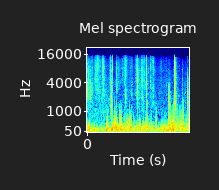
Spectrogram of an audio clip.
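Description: Thin, flexible plastic seedling pot crackling and clicking as it is squeezed and worked by hand to loosen a cucumber seedling's root ball, with a quick irregular run of knocks and crinkles.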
